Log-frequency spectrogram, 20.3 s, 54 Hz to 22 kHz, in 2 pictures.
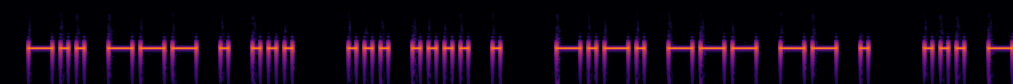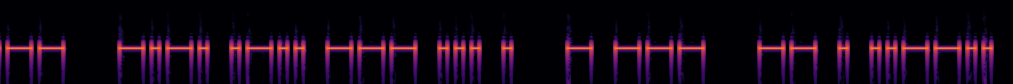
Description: Morse code, heard as a keyed tone, about 15 wpm, 700 Hz. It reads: DOES SHE COME SO CLOSE TO ME?
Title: Sentences from Top 1000 Words - Review Part 1 - 15wpm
